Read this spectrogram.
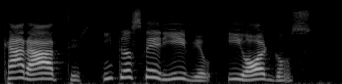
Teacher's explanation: Caráter, intransferível e órgãos têm sua sílaba tônica na penúltima sílaba. São paroxítonas.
